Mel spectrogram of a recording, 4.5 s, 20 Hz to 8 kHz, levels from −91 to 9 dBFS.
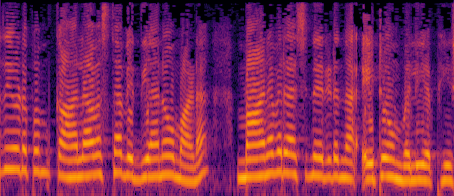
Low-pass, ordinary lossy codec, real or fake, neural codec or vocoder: none; none; real; none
